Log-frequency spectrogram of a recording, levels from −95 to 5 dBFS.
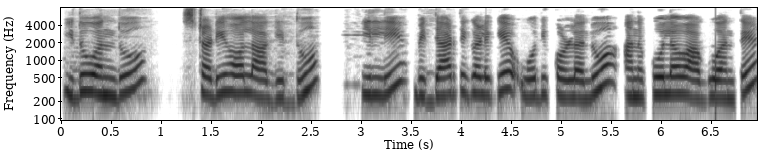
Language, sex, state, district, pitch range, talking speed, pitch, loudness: Kannada, female, Karnataka, Dharwad, 245-290 Hz, 85 wpm, 260 Hz, -15 LUFS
